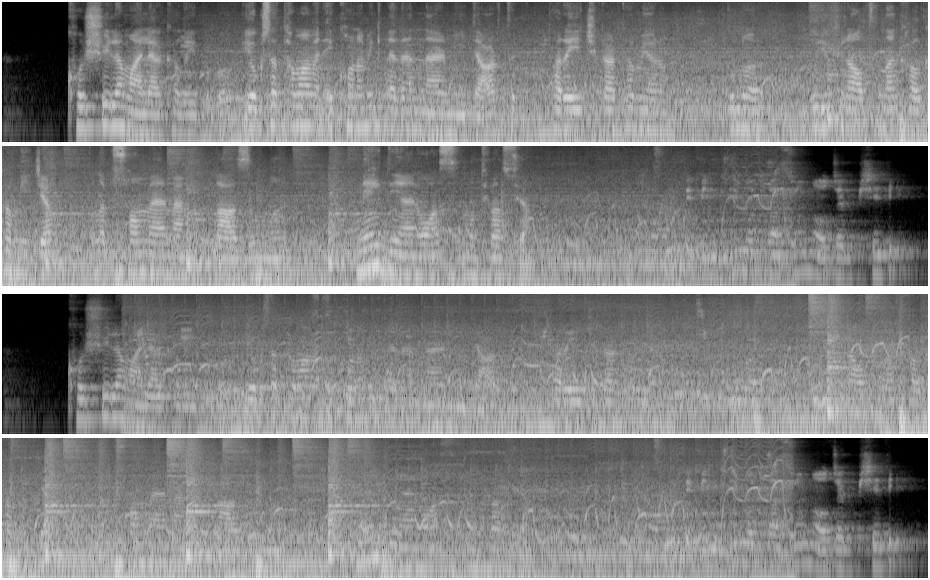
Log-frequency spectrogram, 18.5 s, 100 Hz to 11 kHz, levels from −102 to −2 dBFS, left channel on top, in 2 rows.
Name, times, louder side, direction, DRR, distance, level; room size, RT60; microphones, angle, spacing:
voice 1, 0.7-5.2 5.5-12.2 12.8-14.6, left 7 dB, 75° left, 0.4 m, -30 dB
sound 1, 1.2-17.2, right 3 dB, 85° right, 0.8 m, -35 dB
sound 2, 2.0-16.2, left 1 dB, 10° left, 0.4 m, -33 dB
voice 2, 3.4-4.4 15.6-18.2, right 1 dB, 20° right, 0.8 m, -39 dB
sound 3, 7.5-13.2, right 3 dB, 45° right, 0.5 m, -26 dB
12.0 x 11.5 x 4.1 m
head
